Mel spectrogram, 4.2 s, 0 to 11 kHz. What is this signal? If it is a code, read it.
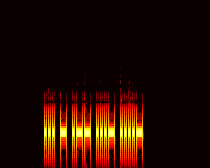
Morse code, heard as a keyed tone, about 30 wpm, 700 Hz. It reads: STWV4
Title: Five Challenging Letter-Number Combinations 30wpm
